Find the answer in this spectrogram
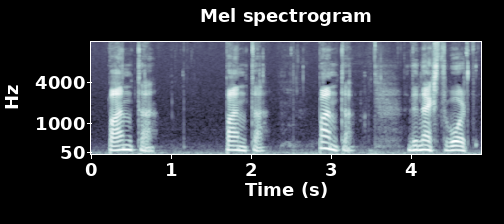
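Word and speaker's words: πάντα: letters give us sounds p a n t a this is our accent we will need to stress this syllable let's read it panta panta panta the next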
